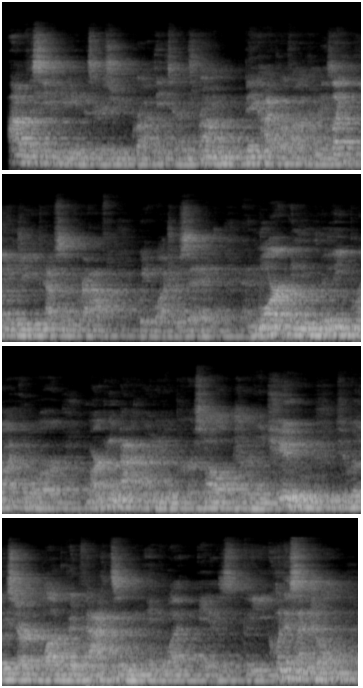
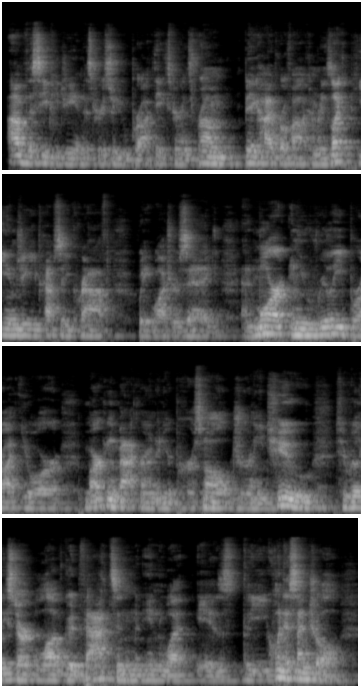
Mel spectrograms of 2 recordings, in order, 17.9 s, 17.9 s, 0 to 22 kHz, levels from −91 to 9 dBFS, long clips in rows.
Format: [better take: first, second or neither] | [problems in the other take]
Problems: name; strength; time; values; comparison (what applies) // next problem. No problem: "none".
second | room echo; strong; dies away in 2.1 s; slight in the second // off-mic speech; far; somewhat distant in the second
